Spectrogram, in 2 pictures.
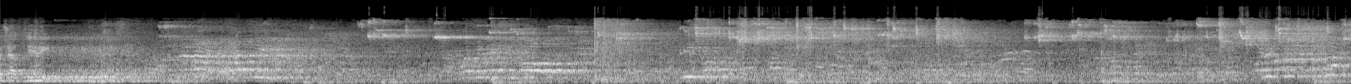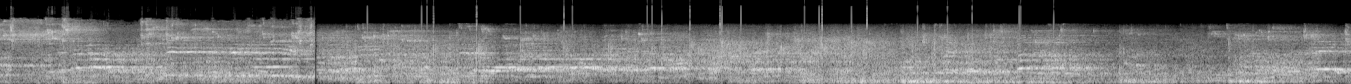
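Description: A crowd of spectators cheers and chatters in an echoing indoor hall.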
